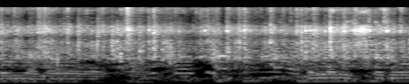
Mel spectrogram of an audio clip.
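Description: People talking: voices throughout, with no other clear sound standing out.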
